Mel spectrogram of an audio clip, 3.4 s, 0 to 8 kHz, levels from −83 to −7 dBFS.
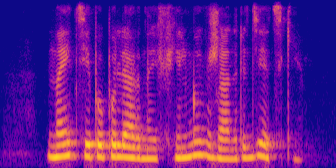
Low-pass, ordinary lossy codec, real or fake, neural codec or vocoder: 7.2 kHz; Opus, 32 kbps; real; none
